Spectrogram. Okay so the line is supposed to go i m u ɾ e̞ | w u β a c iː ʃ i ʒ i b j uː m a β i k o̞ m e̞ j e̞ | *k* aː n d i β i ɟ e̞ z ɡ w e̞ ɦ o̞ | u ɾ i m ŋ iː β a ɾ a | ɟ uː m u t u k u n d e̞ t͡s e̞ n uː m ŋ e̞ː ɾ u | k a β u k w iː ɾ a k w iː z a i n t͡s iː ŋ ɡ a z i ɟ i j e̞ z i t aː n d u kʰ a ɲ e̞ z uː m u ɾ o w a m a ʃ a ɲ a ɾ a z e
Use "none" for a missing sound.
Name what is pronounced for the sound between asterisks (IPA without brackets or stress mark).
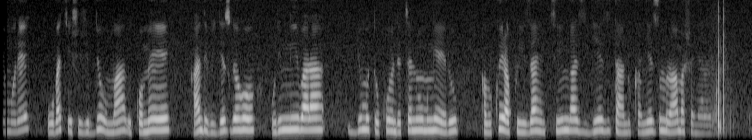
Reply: k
